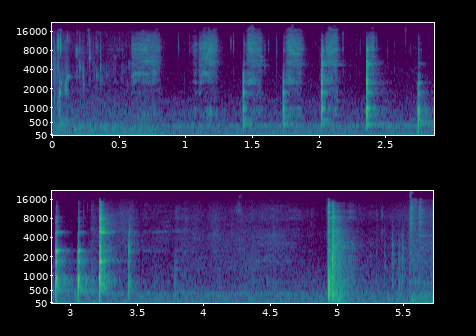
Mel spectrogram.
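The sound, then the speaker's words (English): A whisk clinks against a bowl while mixing hot cream poured over chocolate and butter, whisking until it all melts into one smooth mass: a quick run of light metallic taps, a pause, then one louder clink near the end. No one speaks. “Take a whisk and just whisk until all of that is melted into one mass.”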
